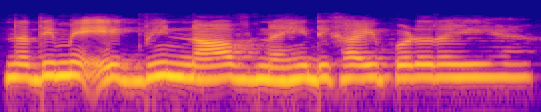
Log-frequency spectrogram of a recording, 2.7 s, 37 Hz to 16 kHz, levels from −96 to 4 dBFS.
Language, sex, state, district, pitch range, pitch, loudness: Hindi, female, Uttar Pradesh, Lucknow, 235-250 Hz, 245 Hz, -12 LUFS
